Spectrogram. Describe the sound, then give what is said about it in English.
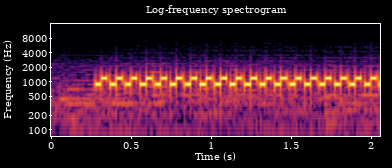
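A phone ringtone starts abruptly and trills steadily, rapidly alternating between two electronic tones, loud, with no voices over it. “Fortune sounds like my phone.”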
